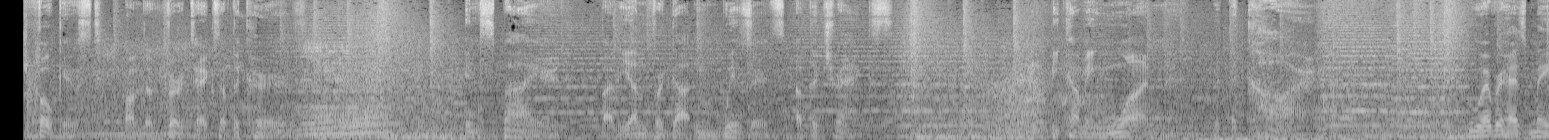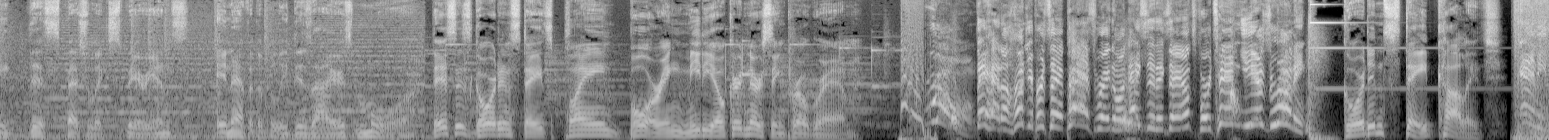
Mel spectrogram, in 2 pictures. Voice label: Dramatic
